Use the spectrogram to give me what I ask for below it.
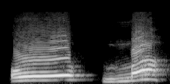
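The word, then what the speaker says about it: ओम्: Devanagari is ओ म half. तो म half how डू you pronounce? So इट is pronounce as ओम. ओम. ओम. ओ प्लुत. O half म. तो ओम. ओम.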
